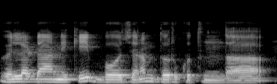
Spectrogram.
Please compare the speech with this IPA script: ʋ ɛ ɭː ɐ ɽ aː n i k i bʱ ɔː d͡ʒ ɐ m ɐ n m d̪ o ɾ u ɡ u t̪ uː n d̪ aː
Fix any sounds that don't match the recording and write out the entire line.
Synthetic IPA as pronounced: ʋ ɛ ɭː ɐ ɽ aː n i k i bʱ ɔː d͡ʒ ɐ n ɐ m d̪ o ɾ u k u t̪ u n d̪ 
